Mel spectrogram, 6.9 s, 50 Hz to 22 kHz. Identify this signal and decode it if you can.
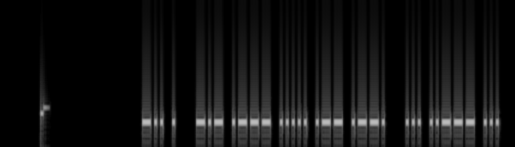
Morse code, heard as a keyed tone, about 30 wpm, 690 Hz. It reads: DE KJ5WP S2S
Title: SOTA QSO Practice 30wpm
